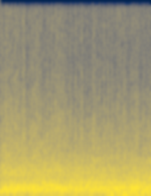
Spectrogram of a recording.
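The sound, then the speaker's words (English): A live audience boos in a sustained, dense roar of many voices, loud and steady throughout with no pauses, the crowd noise blending into one continuous jeering swell. “Are they cheering? They're booing.”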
